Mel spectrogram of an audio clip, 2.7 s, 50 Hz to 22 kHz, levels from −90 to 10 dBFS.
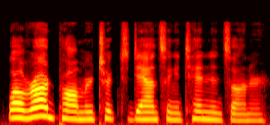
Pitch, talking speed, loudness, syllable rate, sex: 195 Hz, 200 wpm, -20 LUFS, 5.5 syllables/s, female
